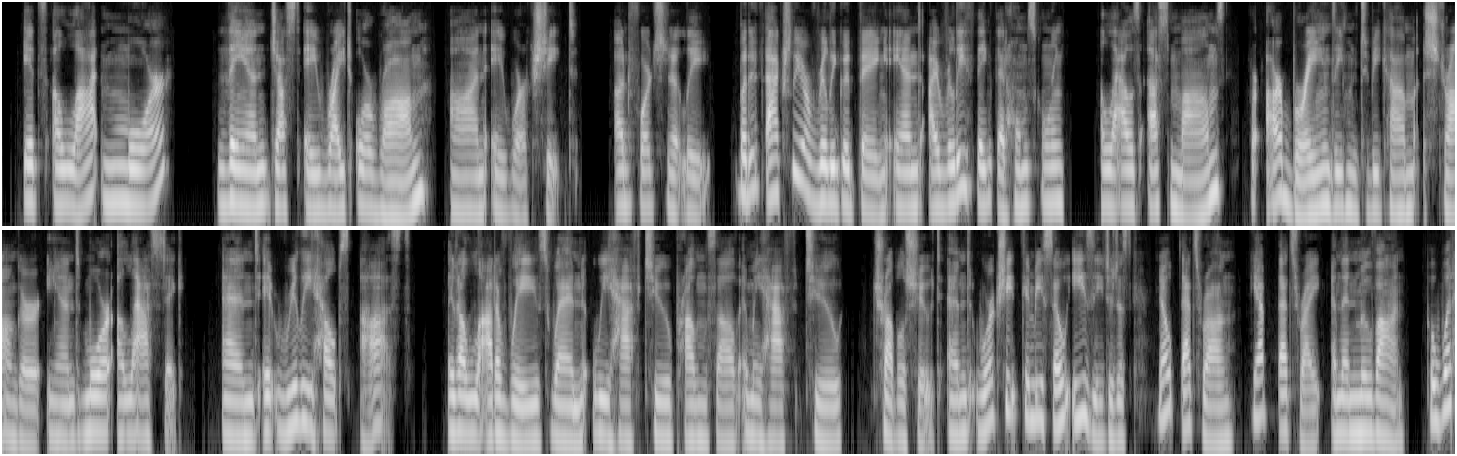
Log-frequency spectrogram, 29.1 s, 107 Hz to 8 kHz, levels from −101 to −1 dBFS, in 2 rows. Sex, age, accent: female, 20-39, American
